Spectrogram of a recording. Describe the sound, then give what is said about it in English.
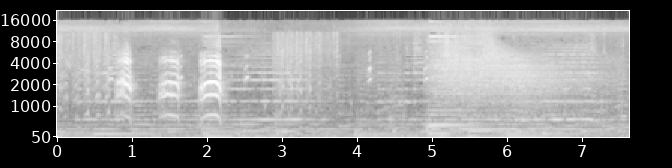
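An agitated bird squawks with harsh, rasping caws, three loud calls in quick succession, followed by quieter scuffling noise and then a broad rushing burst that slowly fades away. “I have never known a bird to behave like this, ever.”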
